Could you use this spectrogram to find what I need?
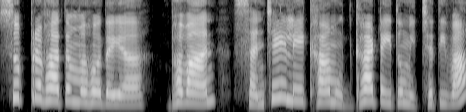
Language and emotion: Sanskrit, happy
